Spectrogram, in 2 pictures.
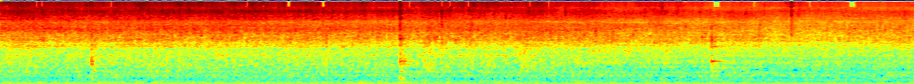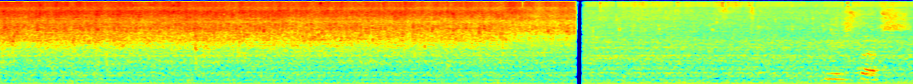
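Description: Beijing beef frying in a hot pan, a steady broadband sizzle running without pause for about eleven seconds before cutting off abruptly to near quiet, with faint scattered clicks afterward.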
